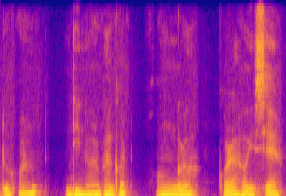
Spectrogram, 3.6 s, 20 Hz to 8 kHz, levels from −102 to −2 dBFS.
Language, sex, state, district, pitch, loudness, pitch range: Assamese, male, Assam, Sonitpur, 155 Hz, -15 LUFS, 140-175 Hz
